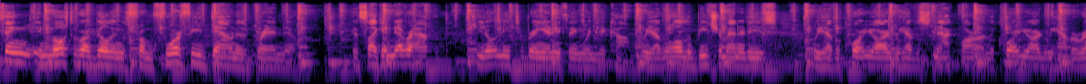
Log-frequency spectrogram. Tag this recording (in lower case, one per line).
speech
music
